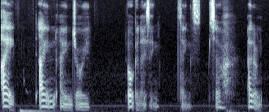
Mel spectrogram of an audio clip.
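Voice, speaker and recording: Casting: performer as shy, nerdy vampire shop clerk, creaky mid-pitched voice, flustered, halting and rambling, intimate audio roleplay. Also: huge pitch swings, in a whisper, full character voice. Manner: hesitant, flustered, stammering, apologetic. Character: nerdy, awkward, polite young-sounding vampire shopkeeper. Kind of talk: ASMR roleplay, rambling casual chat.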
